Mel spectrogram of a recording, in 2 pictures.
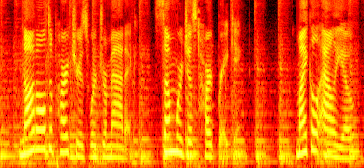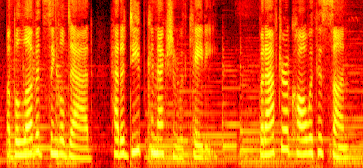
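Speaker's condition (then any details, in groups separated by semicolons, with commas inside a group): No condition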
